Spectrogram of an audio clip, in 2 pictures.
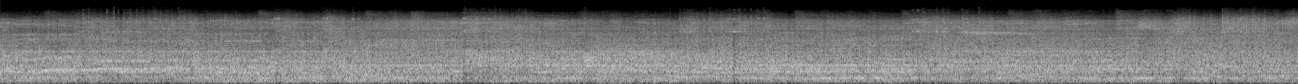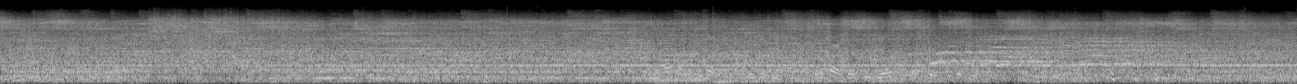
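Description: A crowd murmurs and chatters steadily in a large echoing arena.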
